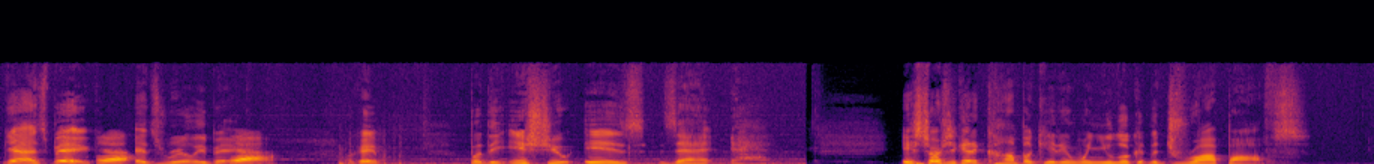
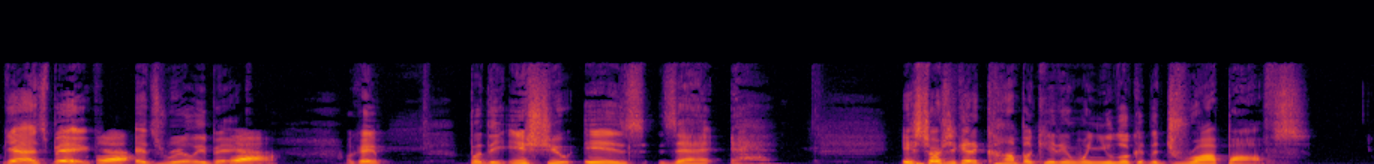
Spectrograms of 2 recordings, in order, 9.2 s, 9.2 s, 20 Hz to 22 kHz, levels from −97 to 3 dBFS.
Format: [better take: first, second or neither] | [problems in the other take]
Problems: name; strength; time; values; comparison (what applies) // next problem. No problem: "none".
second | hiss; faint; until 5.5 s and from 6.5 s on; 25 dB below the speech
